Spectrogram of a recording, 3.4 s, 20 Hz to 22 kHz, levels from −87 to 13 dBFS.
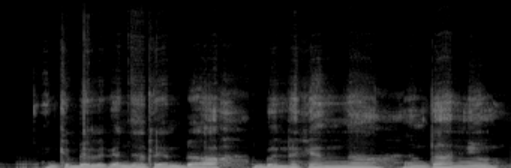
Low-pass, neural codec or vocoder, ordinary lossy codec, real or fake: none; codec, 44.1 kHz, 7.8 kbps, Pupu-Codec; none; fake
